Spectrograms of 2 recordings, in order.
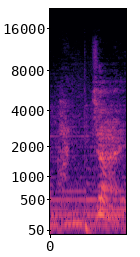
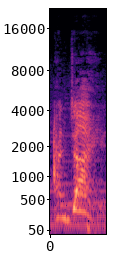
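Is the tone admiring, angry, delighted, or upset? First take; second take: upset; angry. First: It sounds upset, as if hurt by a loss. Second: It sounds angry, as if shouting in rage.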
